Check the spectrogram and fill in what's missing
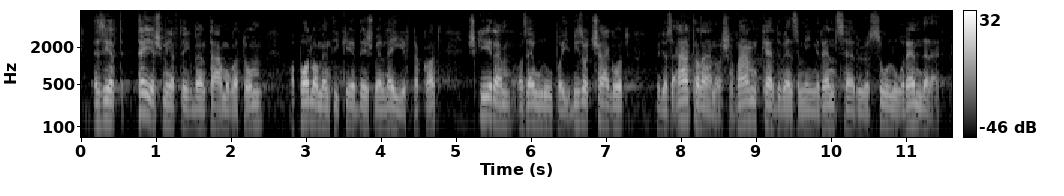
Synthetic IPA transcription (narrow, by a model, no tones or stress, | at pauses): ɛzeːrt̪ːɛjːɛʃmeːrt̪eːɡbɛnt̪aːmo̞ɡɒt̪o̞m | ɒ̰pɒrlɒmɛnt̪ikeːrd̪eːʒbɛnlɛiːrt̪ɒkɒt̪ | ʃkeːɾɛmɒ̰zɛuɾoːpɒjibizo̞t͡ʃːaːɡo̞t̪ | ho̞ɟɒzaːlt̪ɒlaːno̞ʃvaːmkɛd̪vɛzmeːɲrɛnt̪sɛrːøːlsoːloːɾɛnd̪ɛlɛ̰t̪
